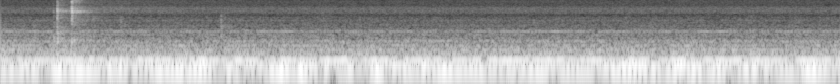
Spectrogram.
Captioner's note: mouse clicks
